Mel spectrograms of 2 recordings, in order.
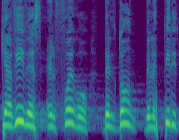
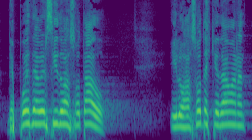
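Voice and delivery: impassioned loud sermon delivery; preaching at full force; 3 semitones higher, 5 dB louder than usual. Acted. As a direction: preach it hard and fervent. (predicación apasionada a toda voz)

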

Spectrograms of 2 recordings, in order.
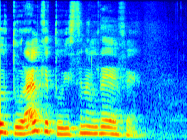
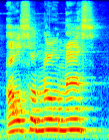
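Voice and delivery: hype announcement; 5 semitones higher, 3 dB louder, much slower than usual. Acted. Host announcing the guest's alias.

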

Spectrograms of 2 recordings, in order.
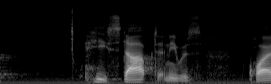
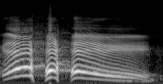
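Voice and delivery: loud, high laughing shout; 14 semitones higher, 13 dB louder than usual. Real, not acted. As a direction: yell it out with a laugh. Shouting at the camera.

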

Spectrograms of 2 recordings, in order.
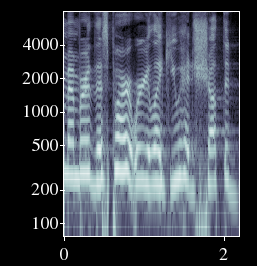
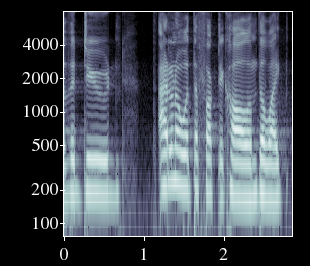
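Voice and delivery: ordinary delivery

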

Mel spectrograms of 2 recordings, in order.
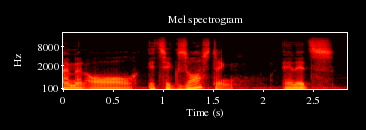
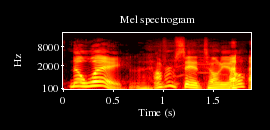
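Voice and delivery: high, loud mock amazement; excited classmate; 10 semitones higher, 7 dB louder than usual. Classmate discovering a fellow San Antonio native, excited and high. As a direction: imitate an astonished girl, pitched way up.

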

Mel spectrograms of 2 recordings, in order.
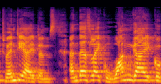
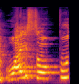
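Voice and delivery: much higher, mocking Chinese accent; Uncle Roger Chinese accent; 8 semitones higher, 3 dB louder than usual. Uncle Roger mocking a customer with a nut allergy, in a high Chinese accent. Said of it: "accent he keeps doing".

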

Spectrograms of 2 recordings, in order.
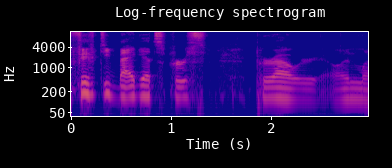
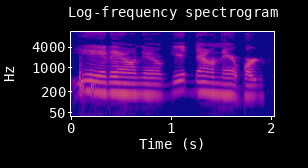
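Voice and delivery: louder, higher mock hillbilly accent; 7 semitones higher, 7 dB louder than usual. Friend demonstrating hillbilly English on a podcast, hillbilly accent. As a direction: ham up a hillbilly accent like a cowboy. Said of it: "the hillbilly English".

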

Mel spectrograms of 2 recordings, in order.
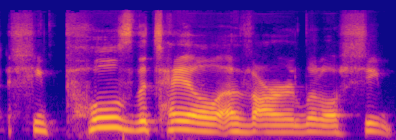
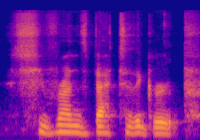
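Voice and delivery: ordinary talk, nothing marked

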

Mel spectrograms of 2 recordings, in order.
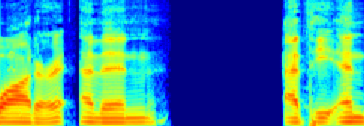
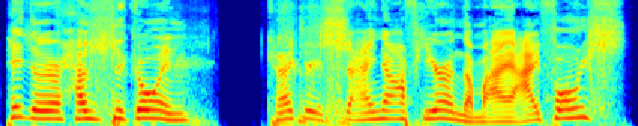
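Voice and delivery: much higher, silly lisping put-on voice; crazy lisp voice; 10 semitones higher than usual. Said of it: "you should have acted like you had a crazy lisp".

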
